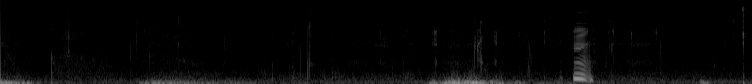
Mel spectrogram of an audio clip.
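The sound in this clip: Faint chewing of a pink macaroon: a few soft, crunchy bites and moist mouth sounds at low volume, separated by quiet pauses.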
